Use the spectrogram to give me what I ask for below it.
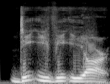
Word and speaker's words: Dever: So, a single consonant following a vowel is a hard vowel. D-E-V-E-R is pronounced Dever. D-E-V-V-E-R would be Dever.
